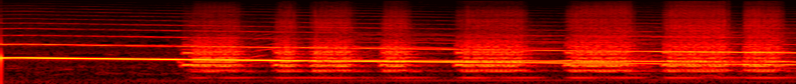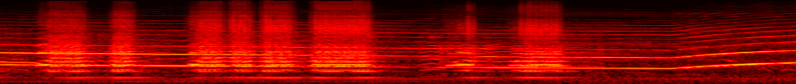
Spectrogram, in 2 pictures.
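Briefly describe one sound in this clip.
A fire truck blasts its air horn in short repeated bursts.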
